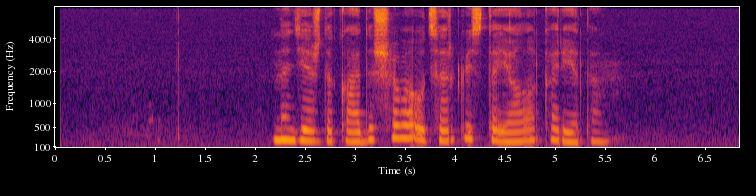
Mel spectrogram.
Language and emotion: Russian, neutral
